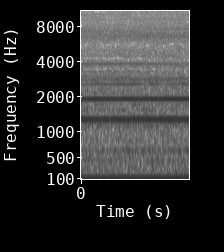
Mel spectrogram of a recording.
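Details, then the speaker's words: ART-13 transmitter dynamotor running on the bench while its 750 V output is tested, reading 860 V on the high side. A steady, even electrical hum with a fixed high whine, no knocks or scraping. Running normally. "all right and as you can see we have 860 volts again on the high side"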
